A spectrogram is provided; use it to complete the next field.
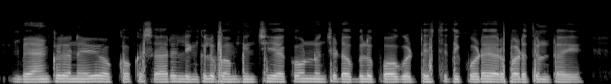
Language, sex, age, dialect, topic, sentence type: Telugu, male, 46-50, Utterandhra, banking, statement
